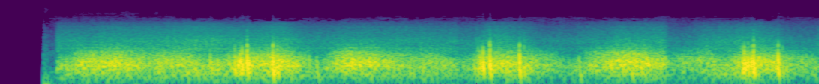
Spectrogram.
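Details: Coarse crackles.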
